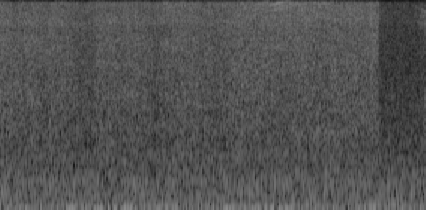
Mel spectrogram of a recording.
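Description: Circular saw crosscutting the end of an oak bar top, mixed low and heard as a steady hiss of cutting noise without a clear motor whine. The sound changes abruptly just before the end.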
